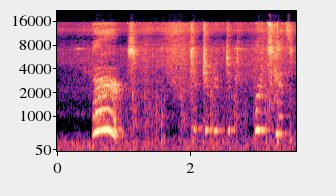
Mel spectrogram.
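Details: Pet cat indoors while being shown bird recordings made for cats: one loud arched meow with clear harmonics, then several short, level tonal chirps at a similar pitch. Faint talking and room noise run underneath.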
